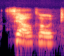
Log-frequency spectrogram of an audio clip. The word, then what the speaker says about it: Sialkot: Roughly 50 to 70% of soccer balls are made in the city of Salcott. Is that how you say it? Sialkot, yeah.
